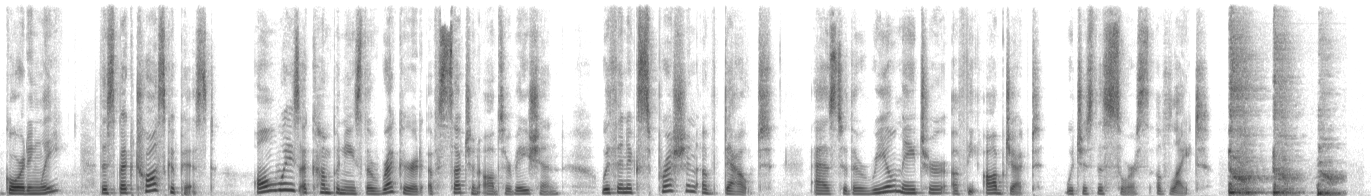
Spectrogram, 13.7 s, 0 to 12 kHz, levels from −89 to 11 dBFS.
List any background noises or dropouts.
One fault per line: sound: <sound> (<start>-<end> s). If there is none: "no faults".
sound: cough (12.3-13.5 s)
